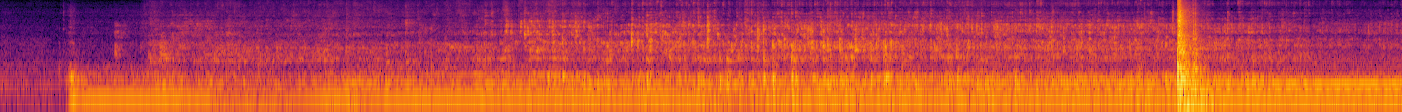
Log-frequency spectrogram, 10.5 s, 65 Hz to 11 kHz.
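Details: Samsung DW80R5060US dishwasher in diagnostic test mode, test 4 drain test; steady low pump hum with sink gurgling as water leaves through the dishwasher tailpiece drain; normal drain with sink gurgle.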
